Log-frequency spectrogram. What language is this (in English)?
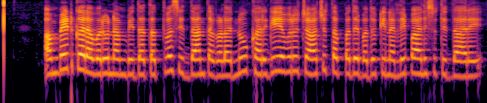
Kannada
